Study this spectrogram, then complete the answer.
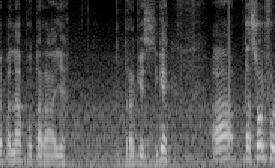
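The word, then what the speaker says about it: Putrajaya: Oh, mali yung bigkas ko. Kutaraya pala, Putaraya.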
